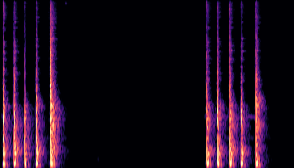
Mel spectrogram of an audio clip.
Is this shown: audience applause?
no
